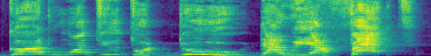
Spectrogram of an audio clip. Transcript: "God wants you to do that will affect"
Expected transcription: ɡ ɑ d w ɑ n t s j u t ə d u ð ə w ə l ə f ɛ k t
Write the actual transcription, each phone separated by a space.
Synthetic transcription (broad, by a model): ɡ ɑ d w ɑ n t j u t ə d u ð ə w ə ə f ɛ k t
